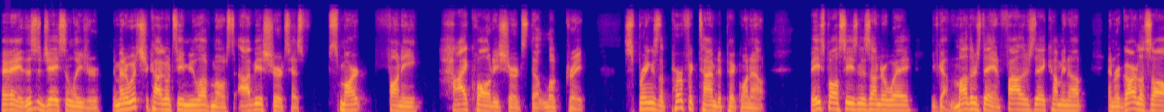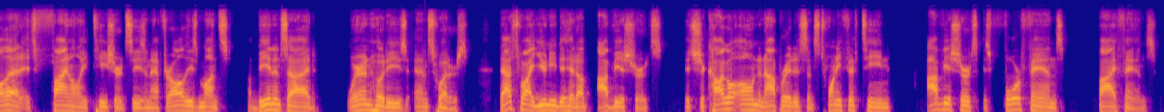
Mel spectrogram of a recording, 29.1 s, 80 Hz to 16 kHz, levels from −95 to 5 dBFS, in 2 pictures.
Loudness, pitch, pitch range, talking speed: -20 LUFS, 120 Hz, 105-140 Hz, 185 wpm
